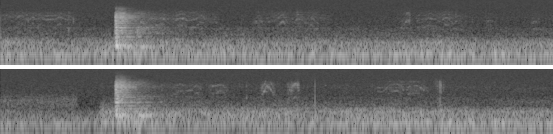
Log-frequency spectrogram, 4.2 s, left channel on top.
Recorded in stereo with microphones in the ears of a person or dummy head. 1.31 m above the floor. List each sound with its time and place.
0.9 s a snare drum: 5° left (ahead or behind), 1.8 m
